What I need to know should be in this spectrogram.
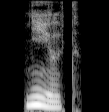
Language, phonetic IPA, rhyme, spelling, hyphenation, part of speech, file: Hungarian, [ˈɲiːlt], -iːlt, nyílt, nyílt, verb / adjective, Hu-nyílt.ogg
- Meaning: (verb) 1. third-person singular indicative past indefinite of nyílik 2. past participle of nyílik; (adjective) 1. open 2. plain, unconcealed, forthright, outspoken 3. overt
